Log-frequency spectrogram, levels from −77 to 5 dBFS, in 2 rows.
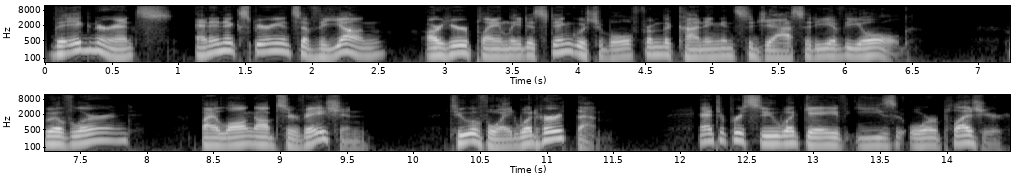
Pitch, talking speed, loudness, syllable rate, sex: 130 Hz, 155 wpm, -18 LUFS, 5.4 syllables/s, male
